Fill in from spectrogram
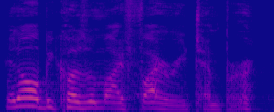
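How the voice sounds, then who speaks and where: A man voicing an excitable innkeeper with a fiery temper, loud and pleading. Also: sits high, brisk, pitched above the performer's own voice.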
